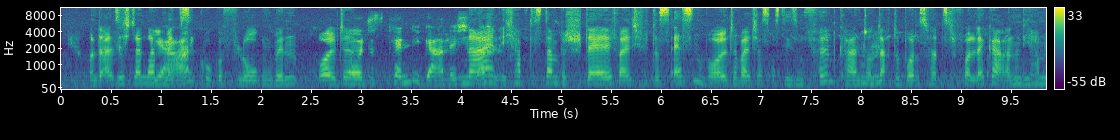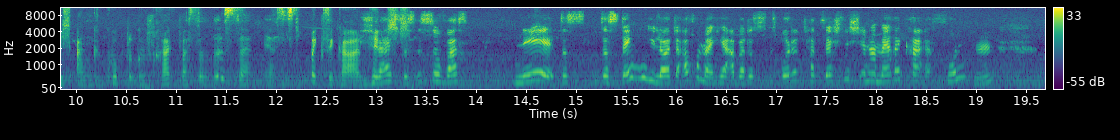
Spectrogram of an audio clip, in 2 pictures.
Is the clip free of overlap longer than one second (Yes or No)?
Yes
